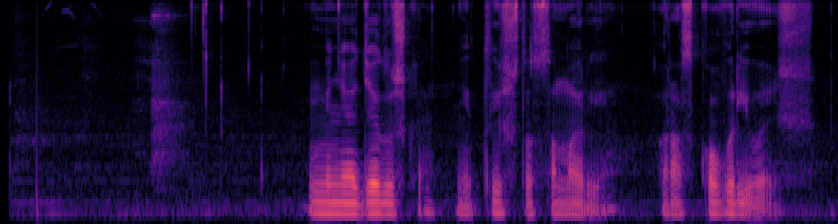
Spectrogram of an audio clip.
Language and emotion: Russian, neutral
